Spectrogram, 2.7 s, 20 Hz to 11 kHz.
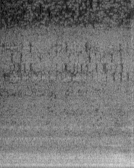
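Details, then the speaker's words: Ford Ranger 3.2 diesel idling after tightening the loose top nut: even smooth hum, no knock or clunk; the suspension noise is gone. "Ayan oh. May nut sa ibabaw. Tinihita natin. Nawala na yung tunog niya."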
